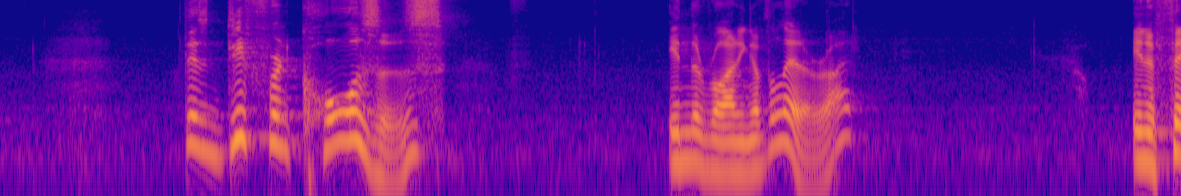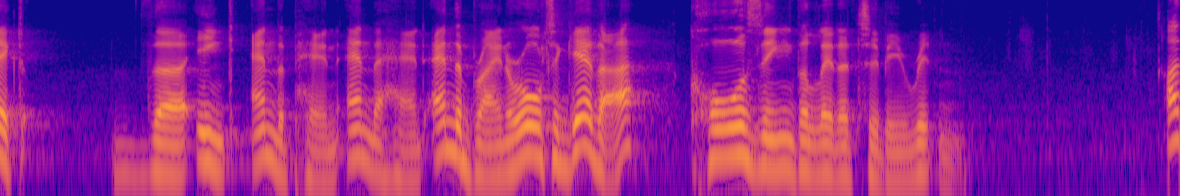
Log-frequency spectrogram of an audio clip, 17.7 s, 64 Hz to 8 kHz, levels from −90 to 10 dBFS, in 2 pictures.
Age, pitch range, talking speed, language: 50-69, 125-180 Hz, 110 wpm, English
